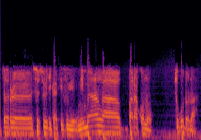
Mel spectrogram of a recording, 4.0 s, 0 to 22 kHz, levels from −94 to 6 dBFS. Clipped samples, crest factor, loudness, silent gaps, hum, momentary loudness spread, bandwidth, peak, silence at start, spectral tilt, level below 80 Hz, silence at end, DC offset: under 0.1%; 16 dB; -28 LUFS; none; none; 5 LU; 7 kHz; -12 dBFS; 0 s; -4 dB/octave; -48 dBFS; 0 s; under 0.1%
